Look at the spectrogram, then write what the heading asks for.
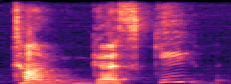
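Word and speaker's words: Tunguska: And this one I can't even say, so I had to look up how to pronounce it. Tunguski event, the Tunguski event.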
